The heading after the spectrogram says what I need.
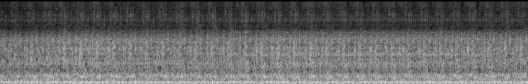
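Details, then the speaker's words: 6.5 diesel truck that takes 30–45 s to start, with a new PMD relocated into the cab: an uneven, lumpy idle with a loose knock about three per second. Rough running; owner suspects excessive blow-by, and it later surges. "As you can see, it runs extremely rough. Doesn't really make any additional noises that I see that's not supposed to be. It's a noisy truck anyway."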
